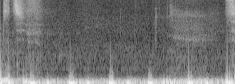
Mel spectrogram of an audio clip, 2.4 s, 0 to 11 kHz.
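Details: Female heartbeat, rapid low thumps about 150 per minute with a closely spaced early pair suggesting skipped beats; fast irregular heartbeat.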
